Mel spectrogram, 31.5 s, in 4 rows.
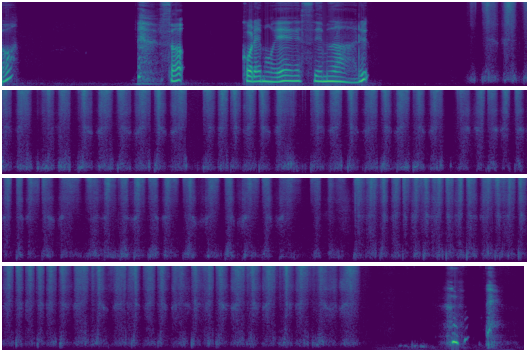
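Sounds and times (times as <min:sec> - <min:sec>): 
speech: 0:02.5 - 0:02.8, 0:03.6 - 0:05.6
fingers rubbed together at a dummy head microphone for ASMR: 0:07.0 - 0:29.0.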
